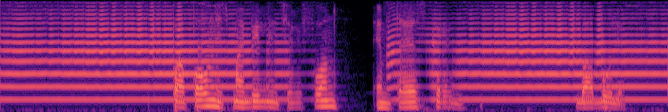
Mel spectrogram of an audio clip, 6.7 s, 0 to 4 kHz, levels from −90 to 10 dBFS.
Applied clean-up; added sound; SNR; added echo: neural mask model RNNoise.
